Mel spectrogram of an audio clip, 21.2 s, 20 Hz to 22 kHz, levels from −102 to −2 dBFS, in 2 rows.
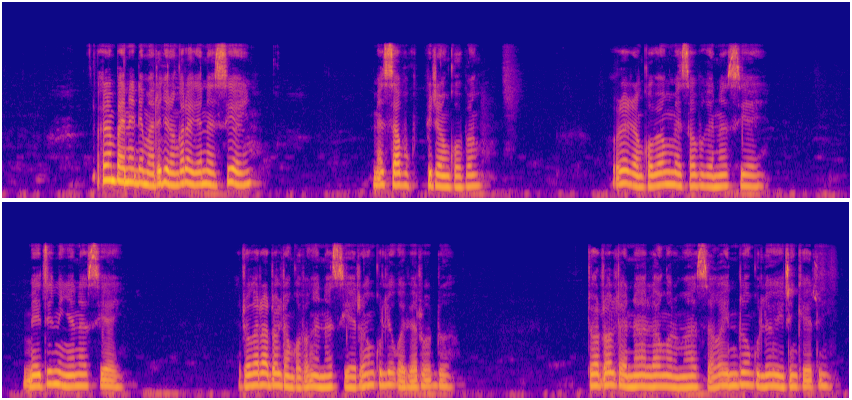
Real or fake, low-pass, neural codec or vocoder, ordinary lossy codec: real; 9.9 kHz; none; none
